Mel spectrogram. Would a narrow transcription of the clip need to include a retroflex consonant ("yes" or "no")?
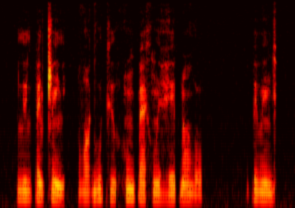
yes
